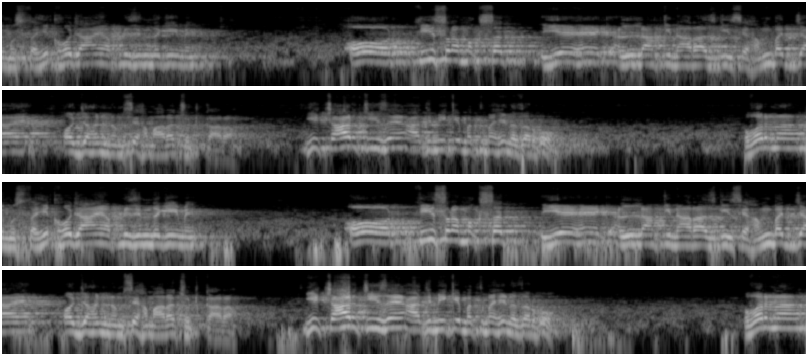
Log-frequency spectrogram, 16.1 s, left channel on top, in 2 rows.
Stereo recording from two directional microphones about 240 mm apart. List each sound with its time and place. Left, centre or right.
0.1 s a man's voice: right
3.4 s a man's voice: right
15.4 s a man's voice: right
